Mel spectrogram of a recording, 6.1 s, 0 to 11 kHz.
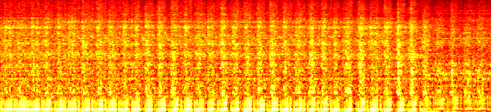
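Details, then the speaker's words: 2020 BMW S1000RR (K67), cold start on a 45°F December day, possibly low battery: fast, even inline-four idle with steady mechanical clatter, holding speed. Normal idle, though a coil failure showed up again soon after riding off. "yeah this thing sounds okay so we're good"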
